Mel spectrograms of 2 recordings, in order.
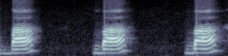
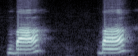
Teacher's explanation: با دونوں ہونٹوں کو مکمل طور پر بند کر کے ادا کیا جاتا ہے · दोनों होठ मुकम्मल मिलकर फिर जब खुल जाएं तब हमारा हर्फ बा अदा होता है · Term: حرف با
